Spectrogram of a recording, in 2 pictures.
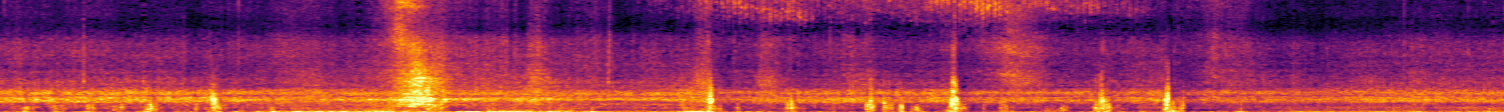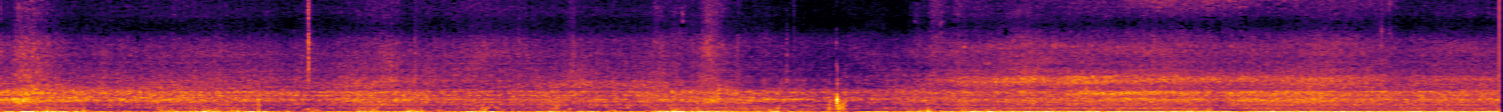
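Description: Road and engine noise heard inside a moving car's cabin: a steady low rumble, with several short clicks and knocks in the first twelve seconds or so.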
